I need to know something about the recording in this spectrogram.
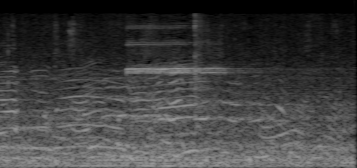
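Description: A referee's whistle blows once sharply.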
